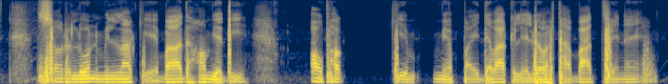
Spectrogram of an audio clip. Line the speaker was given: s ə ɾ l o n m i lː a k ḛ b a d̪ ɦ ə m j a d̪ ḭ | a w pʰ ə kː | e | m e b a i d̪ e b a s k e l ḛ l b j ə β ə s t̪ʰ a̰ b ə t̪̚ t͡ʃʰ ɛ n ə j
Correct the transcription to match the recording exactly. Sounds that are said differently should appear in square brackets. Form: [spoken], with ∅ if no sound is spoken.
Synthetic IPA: s ə ɾ l o n m i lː a k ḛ b a d̪ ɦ ə m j [ə] d̪ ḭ | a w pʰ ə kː | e | m e [p] a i d̪ e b a [∅] k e l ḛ l b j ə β ə s t̪ʰ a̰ b [a] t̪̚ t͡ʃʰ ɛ n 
